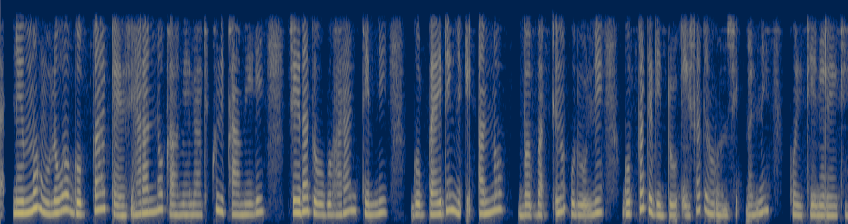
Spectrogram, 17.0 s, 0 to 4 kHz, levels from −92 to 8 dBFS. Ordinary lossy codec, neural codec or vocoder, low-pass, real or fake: AAC, 32 kbps; codec, 44.1 kHz, 1.7 kbps, Pupu-Codec; 3.6 kHz; fake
